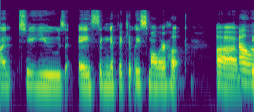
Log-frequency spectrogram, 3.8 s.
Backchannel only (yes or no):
yes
